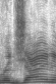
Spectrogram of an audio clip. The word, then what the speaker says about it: Regina: oh you're talking about Regina and saskatch it's reeg Regina Saskatchewan the place that rhymes with fun biggest that's the biggest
